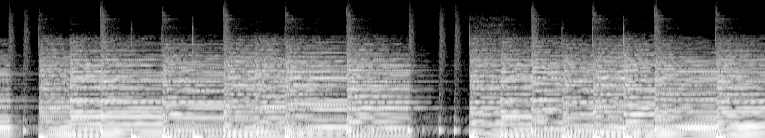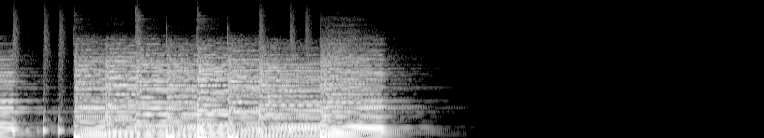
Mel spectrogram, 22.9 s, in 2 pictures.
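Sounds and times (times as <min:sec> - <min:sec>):
rock music: 0:00.0 - 0:18.0.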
